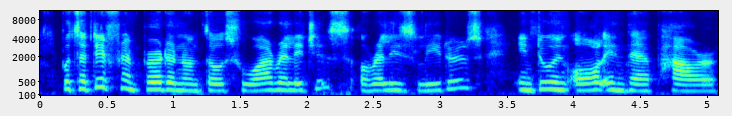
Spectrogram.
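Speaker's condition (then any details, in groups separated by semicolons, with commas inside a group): No condition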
